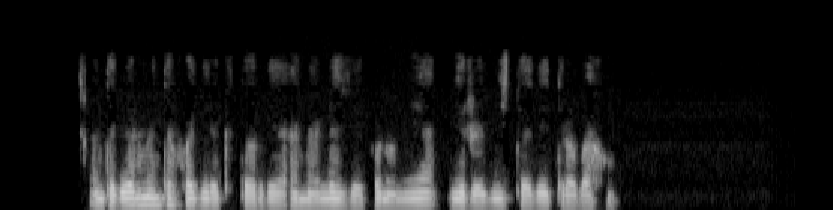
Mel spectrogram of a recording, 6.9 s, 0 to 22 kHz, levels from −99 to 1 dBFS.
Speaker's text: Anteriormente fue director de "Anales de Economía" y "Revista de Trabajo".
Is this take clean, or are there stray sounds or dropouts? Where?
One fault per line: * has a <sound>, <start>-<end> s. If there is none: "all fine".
all fine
